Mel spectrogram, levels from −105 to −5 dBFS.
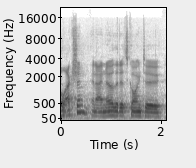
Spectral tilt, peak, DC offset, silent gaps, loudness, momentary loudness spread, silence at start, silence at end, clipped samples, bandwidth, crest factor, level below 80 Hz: -5.5 dB/octave; -22 dBFS; under 0.1%; none; -36 LUFS; 5 LU; 0 s; 0 s; under 0.1%; 16.5 kHz; 14 dB; -66 dBFS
